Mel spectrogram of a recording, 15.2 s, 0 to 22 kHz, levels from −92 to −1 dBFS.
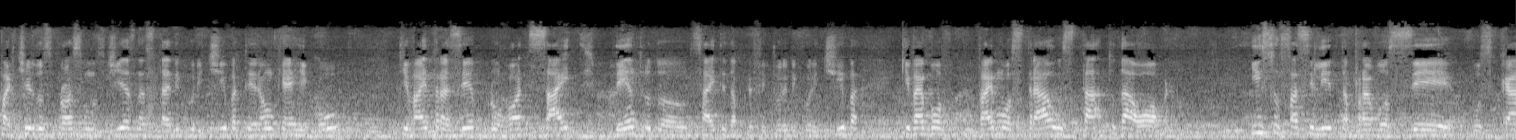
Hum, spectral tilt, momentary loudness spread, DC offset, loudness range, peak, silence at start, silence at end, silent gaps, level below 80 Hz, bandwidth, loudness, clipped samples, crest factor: none; -6 dB/octave; 7 LU; under 0.1%; 2 LU; 0 dBFS; 0 s; 0 s; none; -28 dBFS; 11.5 kHz; -14 LUFS; under 0.1%; 14 dB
